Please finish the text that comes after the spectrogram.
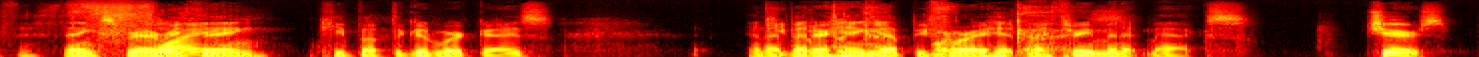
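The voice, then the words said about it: Imitates another person's voice. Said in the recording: “That was my best impression of Paul from Fairfax.”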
